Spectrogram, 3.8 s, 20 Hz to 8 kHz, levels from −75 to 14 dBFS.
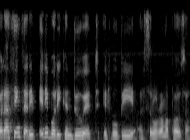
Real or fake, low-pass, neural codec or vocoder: real; 7.2 kHz; none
